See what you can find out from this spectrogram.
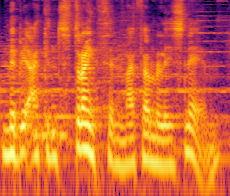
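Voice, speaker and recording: This is a man playing an exiled fox prince from a video game, melancholy and courteous. He speaks formally and earnestly in a Spanish accent, with a lively rise and fall. Faint music plays behind him. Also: medium pitch, normal speed, pitched below the performer's own voice, lightly acted. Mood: mournful.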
